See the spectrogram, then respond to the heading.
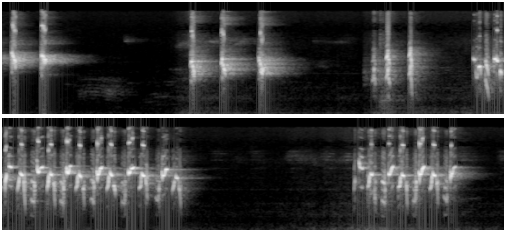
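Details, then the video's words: Yellow-vented bulbul challenging a rival: a few separate sharp chirps, then a bubbly, warbling phrase of quick rising-falling notes lasting two seconds, repeated after a pause. "trucukan gacor TARUNG MELEDEK LAWAN"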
